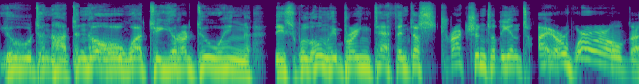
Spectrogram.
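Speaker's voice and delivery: put-on half Russian, half Italian blended accent. A voice speaks into a player's head, in a Russian-Italian accent. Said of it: "sounds halfway between Russian and Italian".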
